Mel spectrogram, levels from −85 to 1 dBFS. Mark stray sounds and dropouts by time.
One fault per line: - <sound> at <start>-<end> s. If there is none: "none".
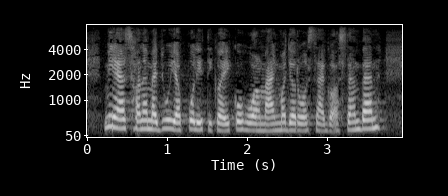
none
